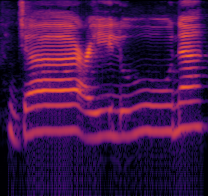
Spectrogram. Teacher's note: جیم کے اوپر کھڑی زبر ہے، ایک الف کے برابر کھینچیں گے، واو کو بھی کھینچیں گے، حروف مدہ میں سے ہے.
